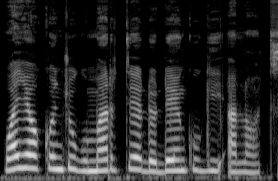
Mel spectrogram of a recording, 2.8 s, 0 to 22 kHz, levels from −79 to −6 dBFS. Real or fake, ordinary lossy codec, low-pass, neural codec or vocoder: real; none; none; none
